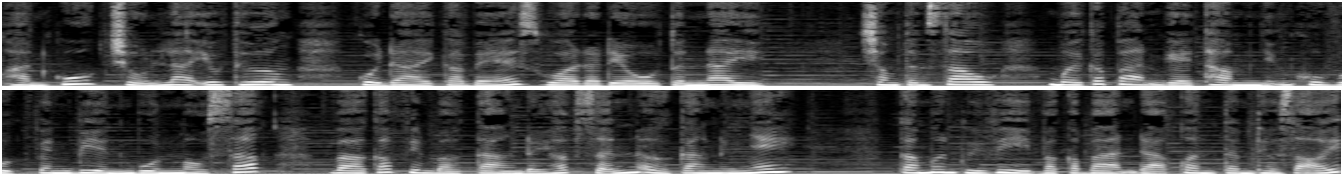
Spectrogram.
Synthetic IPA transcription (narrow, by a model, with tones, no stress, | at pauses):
haː˨˩nku˦˥ək̚t͡ɕo˨˦nla̰ː˧˨jʔi˧əwt̪ʰɨ˧əŋ | ku˧˩əɗaː˨˩jkaː˧˩ɓɛ˨˦ʔɛ˦˥sɣwaː˧ɾaː˧ɗi˧ʔo˧t̪wə˨˩nːa˧j | t͡ɕɔ˧wŋ͡mt̪ə˨˦nsa˧w | məː˨˦jkaː˦˥k̚ɓa̰ː˧˨nɣɛ˨˦t̪ʰə˧˩mɲɨ̰˧˥ŋxu˧vɨ˨˩k̚vɛ˧nɓi˨˩ənɓu˨˩ənma˨˩wsa˦˥k̚ | vaː˨˩kaː˦˥k̚vḭ˧˨ənɓaː˧˩wt̪aː˨˩ŋɗə˨˦jɦəː˦˥p̚z̥ə̰˧˥nʔəː˧˩kaː˧ŋnɨ˨˦ŋɲɛ˨˦ | kaː˨˦mʔəː˧nkwi˨˦vḭ˧˨vaː˨˩kaː˦˥k̚ɓa̰ː˧˨nɗa̰ː˧˥kwaː˧˩nt̪ə˧mt̪ʰɛ˧wzɔ̰˧˥j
